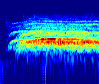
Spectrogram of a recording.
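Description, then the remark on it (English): An audience cheers loudly and steadily for about two seconds, a sustained roar of many voices that rises quickly and holds without any speech. “Cheer if you think Kimmy's the villain and she belongs in diapers.”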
